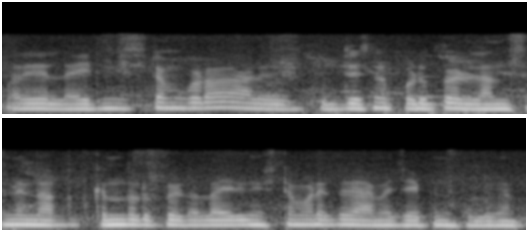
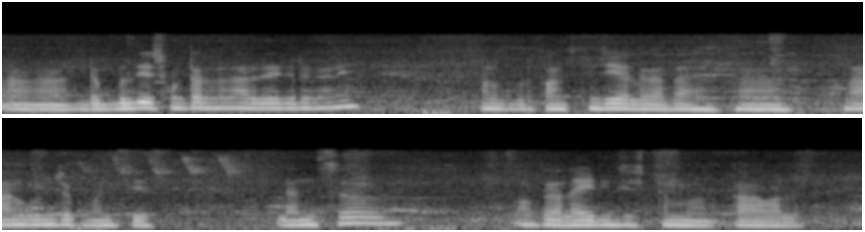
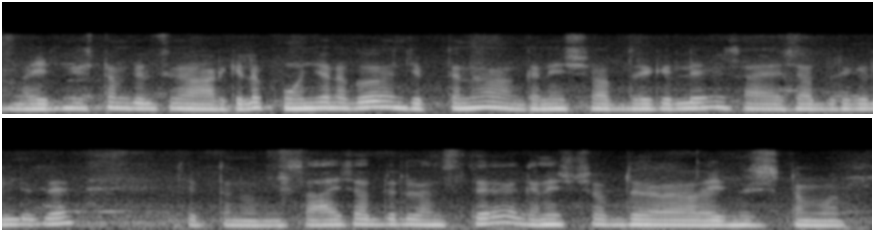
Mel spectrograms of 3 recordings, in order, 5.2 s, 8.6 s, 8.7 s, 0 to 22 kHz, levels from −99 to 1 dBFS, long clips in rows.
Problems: constant background noise, continuous background conversations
